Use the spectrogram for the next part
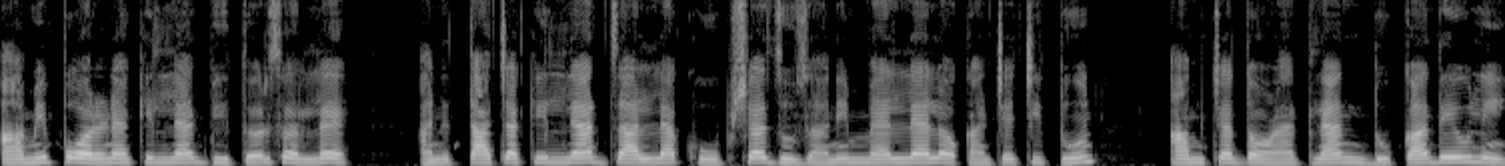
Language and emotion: Goan Konkani, sad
